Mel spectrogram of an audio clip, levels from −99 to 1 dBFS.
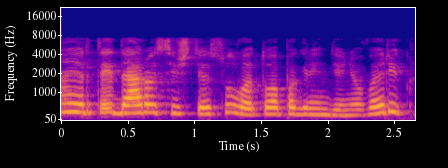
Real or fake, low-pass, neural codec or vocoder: real; 7.2 kHz; none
